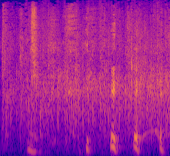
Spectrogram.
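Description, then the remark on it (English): A sitcom studio audience bursts into brief applause as the character Mark comes in the door as special guest on the Nolan and Allen show, a dense wash of clapping with a few sharper claps and some cheering voices mixed in, moderately loud. “and Mark has his own, like, little, you know, eruptive applause, like as soon as he comes in the door.”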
